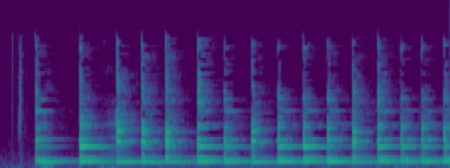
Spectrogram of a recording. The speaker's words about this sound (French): Double cloche d'origine de patier. Un ancien instrument de musique Bamoun. C'est fait à base de fer métallique.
